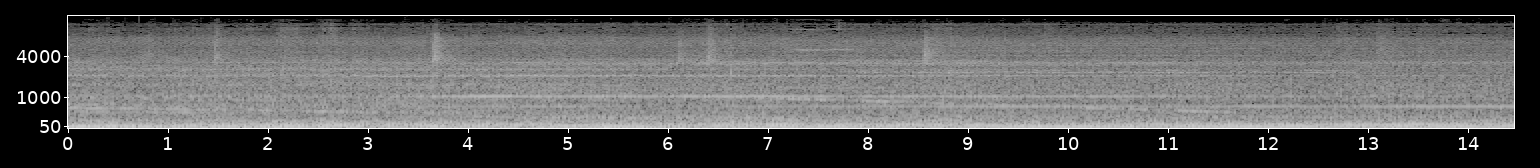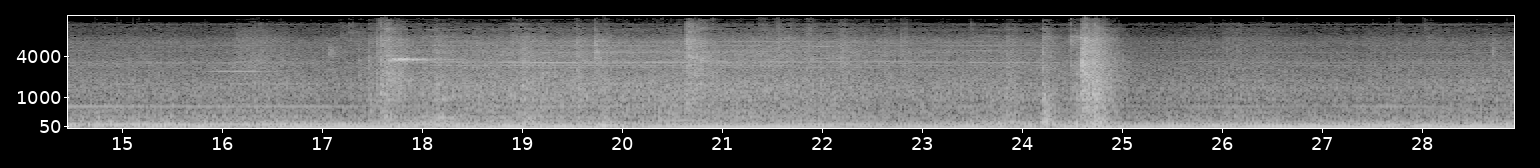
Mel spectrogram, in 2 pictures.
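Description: SRT Red Line electric commuter train: a steady low rumble and hum of the train, with an electric whine gliding down in pitch over the first half, and two short sharp knocks about 18 and 25 seconds in.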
